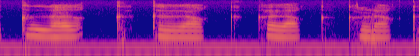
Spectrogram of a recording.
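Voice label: "clock", spoken word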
